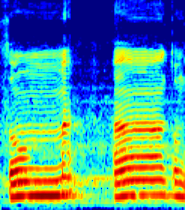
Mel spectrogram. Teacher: meme has shadda on it, and we recite with nasal sound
